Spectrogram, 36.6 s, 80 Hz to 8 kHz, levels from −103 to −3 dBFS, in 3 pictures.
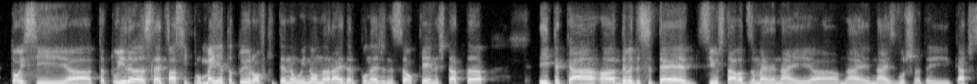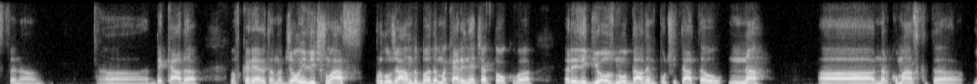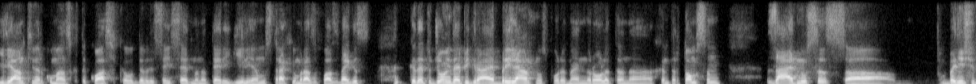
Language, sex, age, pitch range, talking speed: Bulgarian, male, 30-49, 110-145 Hz, 135 wpm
